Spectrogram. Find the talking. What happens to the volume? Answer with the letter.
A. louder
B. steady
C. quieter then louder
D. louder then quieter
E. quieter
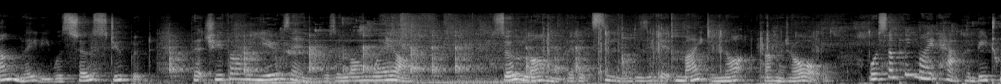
B.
